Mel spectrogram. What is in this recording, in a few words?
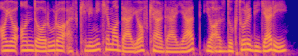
persian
